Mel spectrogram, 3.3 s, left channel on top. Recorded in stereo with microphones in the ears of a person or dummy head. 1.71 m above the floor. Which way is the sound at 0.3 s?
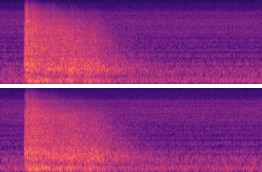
15° left (ahead or behind).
